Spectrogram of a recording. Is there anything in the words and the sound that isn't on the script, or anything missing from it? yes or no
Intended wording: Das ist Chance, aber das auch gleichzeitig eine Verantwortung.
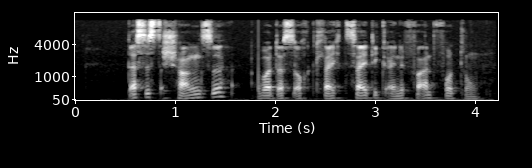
yes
